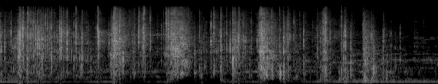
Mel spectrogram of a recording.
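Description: Silver foil wrapper of a trading-card pack crinkling and tearing as it is pulled open by hand: a dense run of crackles that eases off near the end.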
